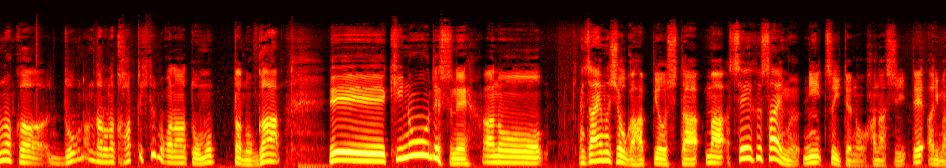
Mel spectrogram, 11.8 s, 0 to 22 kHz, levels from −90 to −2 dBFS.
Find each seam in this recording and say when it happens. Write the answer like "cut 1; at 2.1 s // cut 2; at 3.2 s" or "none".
cut 1; at 7.0 s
